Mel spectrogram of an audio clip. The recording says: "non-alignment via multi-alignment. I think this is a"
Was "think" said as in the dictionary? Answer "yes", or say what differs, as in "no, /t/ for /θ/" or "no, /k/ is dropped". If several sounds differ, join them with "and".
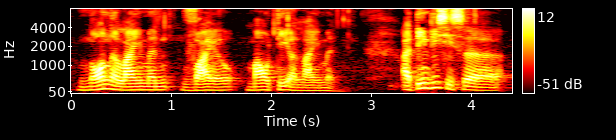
no, /t/ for /θ/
